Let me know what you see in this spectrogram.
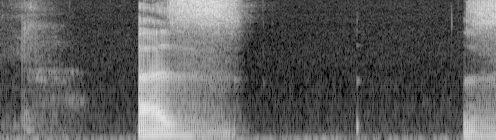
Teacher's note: زا کو زور سے اور سیٹی کے ساتھ ادا کرنا ہے، زور کی زا کی طرح سختی کے ساتھ، زا، ٹھیک ہے۔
